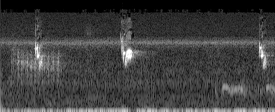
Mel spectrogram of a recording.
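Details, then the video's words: Three abrupt, downward-slurred chirps from a Northern grey-headed sparrow, spaced more than a second apart. A constant thin whine runs beneath them, and a faint low warble comes near the end. "Northern Grey-Headed Sparrow Serenade"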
